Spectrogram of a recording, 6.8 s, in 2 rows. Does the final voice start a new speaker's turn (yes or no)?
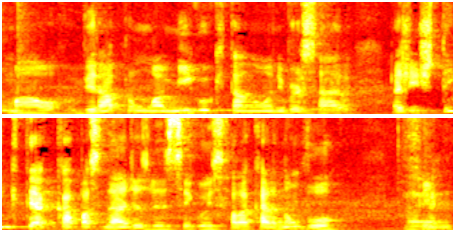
yes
